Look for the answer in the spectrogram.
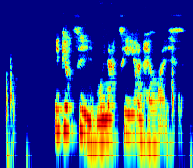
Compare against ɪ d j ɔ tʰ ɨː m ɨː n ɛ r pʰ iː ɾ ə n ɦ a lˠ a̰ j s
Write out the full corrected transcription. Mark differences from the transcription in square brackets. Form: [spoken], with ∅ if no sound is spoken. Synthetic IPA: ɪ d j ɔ tʰ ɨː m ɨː n [a] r [tʰ] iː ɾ ə n ɦ [ɛ] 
